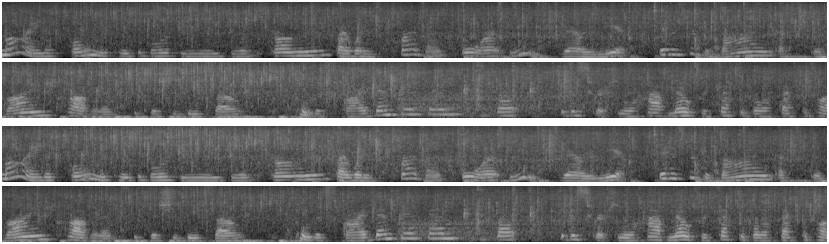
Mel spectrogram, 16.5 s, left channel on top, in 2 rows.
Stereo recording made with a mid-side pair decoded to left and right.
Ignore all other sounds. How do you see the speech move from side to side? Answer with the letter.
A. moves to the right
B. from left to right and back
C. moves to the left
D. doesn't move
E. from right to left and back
D.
